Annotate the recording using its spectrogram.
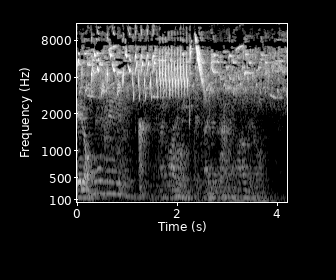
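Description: Caged European goldfinches singing: bright, tinkling twitters, with a fast trill of rapidly repeated notes about a second in and a sweeping note just after.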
